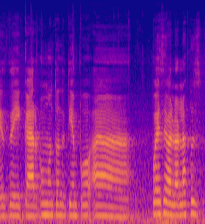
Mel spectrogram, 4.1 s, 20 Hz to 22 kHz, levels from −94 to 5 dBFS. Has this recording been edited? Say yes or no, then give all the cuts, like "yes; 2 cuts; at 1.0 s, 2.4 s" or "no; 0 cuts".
no; 0 cuts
